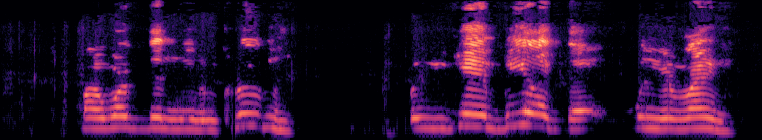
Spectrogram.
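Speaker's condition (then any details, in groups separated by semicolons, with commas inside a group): Cerebral palsy; lifelong wheelchair use, types with one right index finger; speech too slow to keep pace with thoughts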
